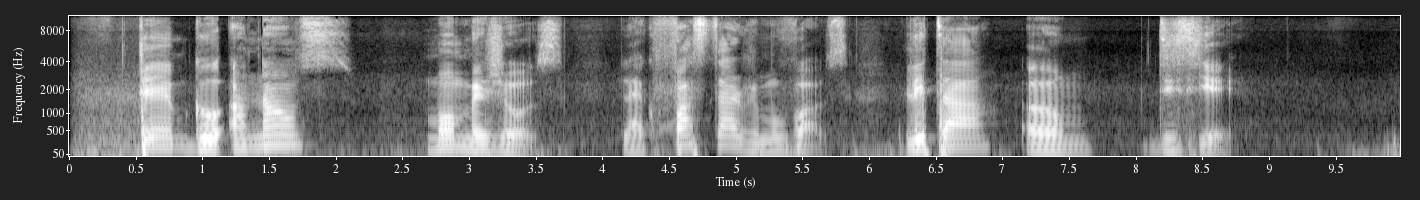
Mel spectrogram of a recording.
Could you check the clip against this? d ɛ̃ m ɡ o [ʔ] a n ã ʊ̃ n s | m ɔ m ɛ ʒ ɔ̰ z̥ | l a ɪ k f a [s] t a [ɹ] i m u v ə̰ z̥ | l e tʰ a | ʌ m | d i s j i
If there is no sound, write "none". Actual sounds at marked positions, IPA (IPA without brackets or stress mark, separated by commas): ʔ, s, ɹ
